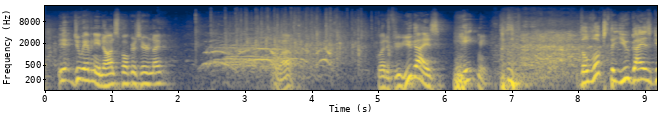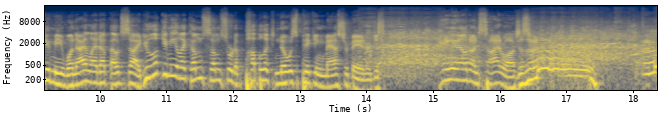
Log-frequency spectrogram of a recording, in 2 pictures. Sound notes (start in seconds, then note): 2.2 cheers; 6.8 laughing; 16.4 grunting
